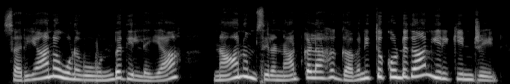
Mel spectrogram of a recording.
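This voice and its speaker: A woman's voice: fairly high pitch, lively intonation, moderate pace, a little mellow, dry recording, clean studio sound, close to an everyday voice. A woman voicing a sly, falsely concerned fox in a children's storybook, with an insinuating manner. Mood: coaxing.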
